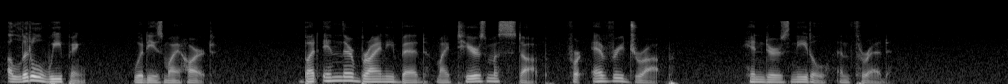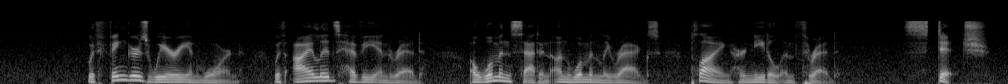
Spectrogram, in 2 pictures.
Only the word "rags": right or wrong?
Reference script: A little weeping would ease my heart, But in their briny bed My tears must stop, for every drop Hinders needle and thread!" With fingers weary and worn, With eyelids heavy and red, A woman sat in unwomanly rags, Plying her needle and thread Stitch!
right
